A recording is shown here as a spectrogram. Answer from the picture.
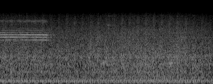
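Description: A motorcycle engine running as the bike comes up a lane, under a steady hiss of street noise. A brief high-pitched tone sounds right at the start.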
